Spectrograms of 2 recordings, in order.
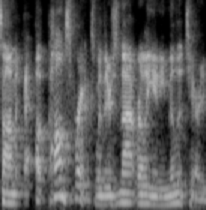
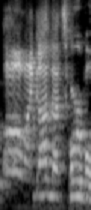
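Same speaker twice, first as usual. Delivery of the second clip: high-pitched hammed-up moan; mock pain; 9 semitones higher than usual. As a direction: act out joke agony, way up high. Joke patient howls in pain.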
